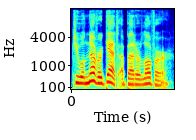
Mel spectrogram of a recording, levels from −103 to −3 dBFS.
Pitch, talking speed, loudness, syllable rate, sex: 215 Hz, 270 wpm, -15 LUFS, 6.9 syllables/s, female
